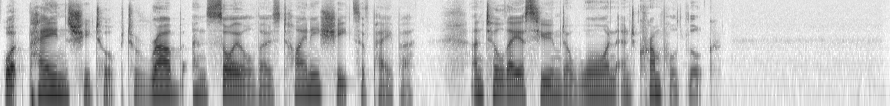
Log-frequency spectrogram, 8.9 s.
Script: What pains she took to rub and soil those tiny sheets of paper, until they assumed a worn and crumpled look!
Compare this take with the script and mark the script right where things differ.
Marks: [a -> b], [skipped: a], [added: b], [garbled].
What pains she took to rub and soil those tiny sheets of paper, until they assumed a worn and crumpled look!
